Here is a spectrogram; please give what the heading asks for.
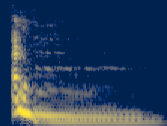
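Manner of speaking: loud, high imitated howl; long falling "ow-ooo"; dog howl. Shown as a demonstration. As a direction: howl to get the dogs going. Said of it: "do some howls with the boys".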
